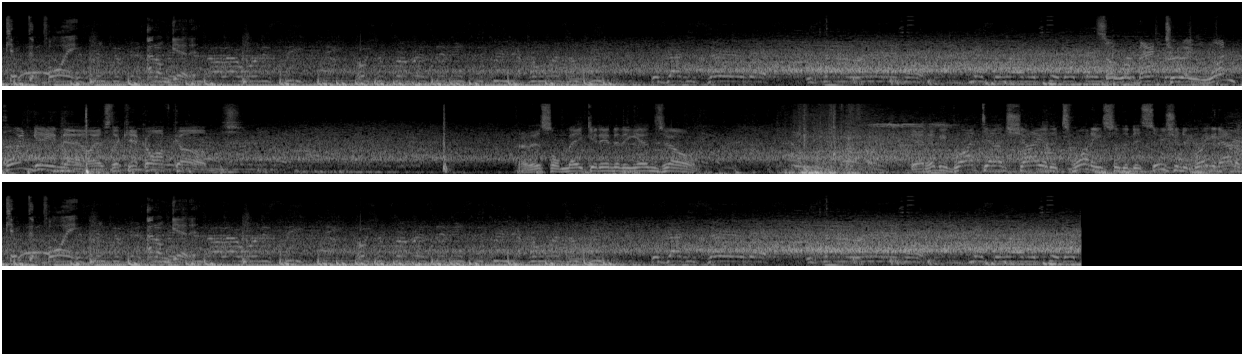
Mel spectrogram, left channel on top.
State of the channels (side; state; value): right; drops out; at 10.8 s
